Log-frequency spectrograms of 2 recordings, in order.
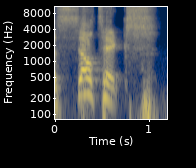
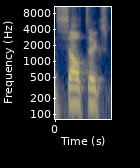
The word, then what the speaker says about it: Celtic: So it's not a Celtic. It's Celtic is the kind of people that they're talking about.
